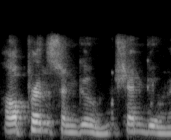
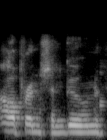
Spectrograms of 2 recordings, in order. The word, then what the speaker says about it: Alperen Şengün: Alperen Şengün, I think is how you pronounce his name, actually. Alperen Şengün was their leading scorer, as well as averaging 9.3 rebounds, 5 assists.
